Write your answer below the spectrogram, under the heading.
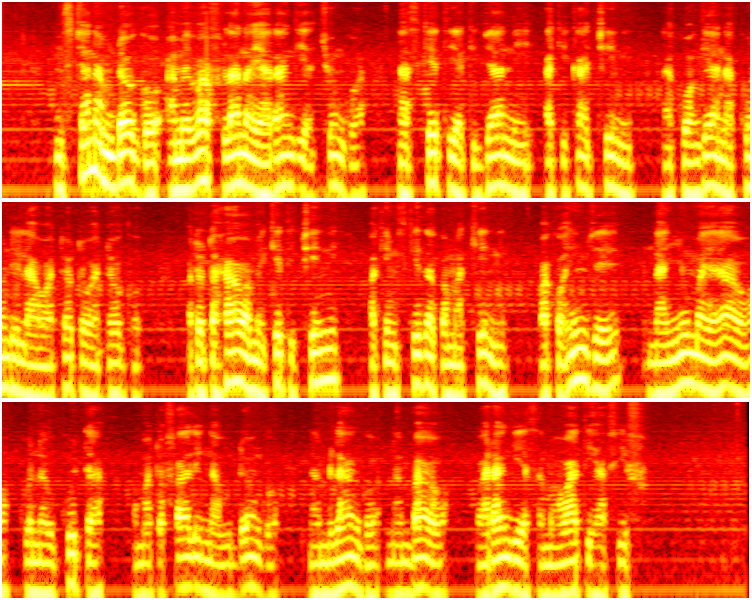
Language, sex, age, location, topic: Swahili, male, 18-24, Nairobi, health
